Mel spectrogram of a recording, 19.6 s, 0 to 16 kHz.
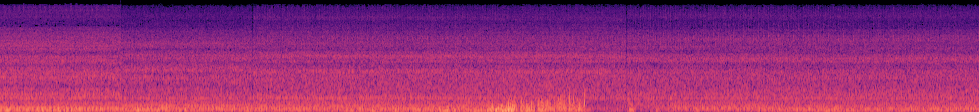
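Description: A 2023 Hyundai Tucson's engine idling steadily, with a brief louder swell about ten seconds in, then settling back to a slightly quieter idle.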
